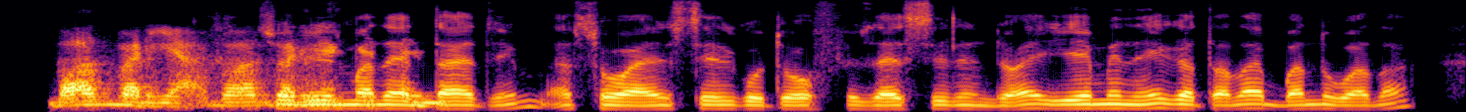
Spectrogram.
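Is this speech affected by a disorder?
Yes: ALS; speech improved a little.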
